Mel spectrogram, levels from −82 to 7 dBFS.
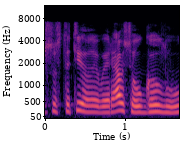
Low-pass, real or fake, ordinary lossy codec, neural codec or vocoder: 7.2 kHz; real; MP3, 48 kbps; none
